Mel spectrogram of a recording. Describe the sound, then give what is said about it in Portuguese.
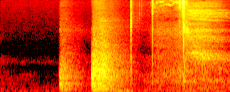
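Two quick, fairly sharp knocks on a door, like a secretary knocking on a doctor's office door, followed by a brief fading rustle. No one speaks. “Basicamente, você começava a se relacionar com o seu paciente a partir do momento que sua secretária batia na porta.”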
